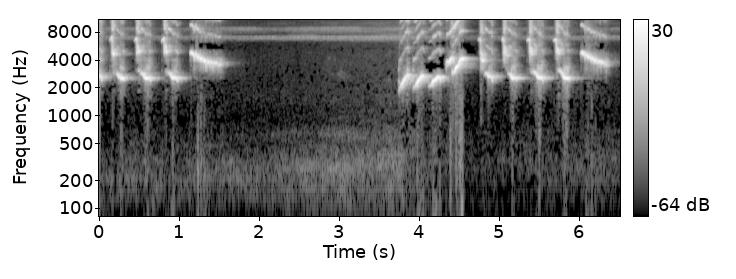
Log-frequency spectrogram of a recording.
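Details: Orange-headed thrush song used as a lure to stimulate other birds to sing: two bursts of rapid, repeated downslurred whistled notes, richly varied and tightly packed, separated by a few seconds of silence.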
